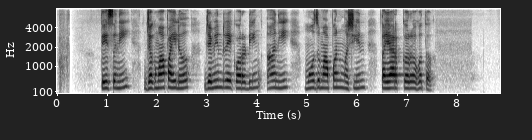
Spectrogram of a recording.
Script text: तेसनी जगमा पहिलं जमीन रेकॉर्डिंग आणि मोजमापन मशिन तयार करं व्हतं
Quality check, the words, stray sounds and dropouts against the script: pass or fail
pass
